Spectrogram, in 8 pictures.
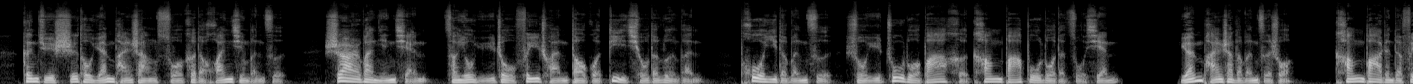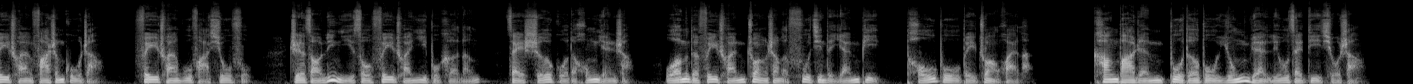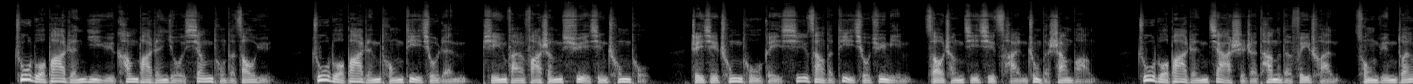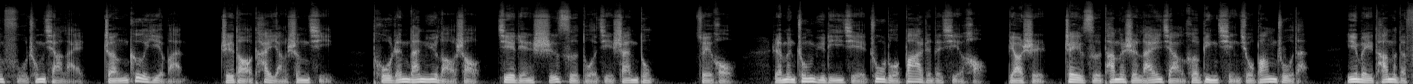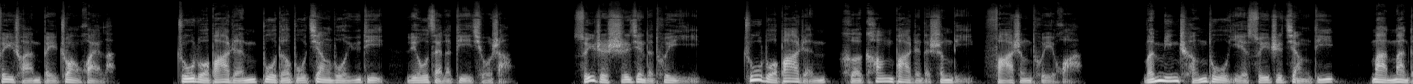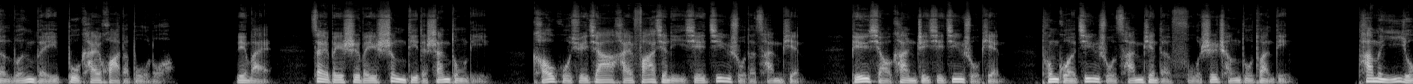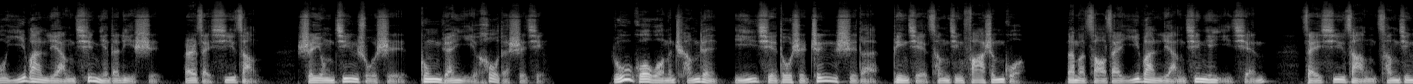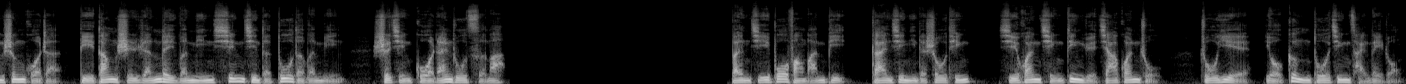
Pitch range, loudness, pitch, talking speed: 85-110 Hz, -20 LUFS, 95 Hz, 255 characters per minute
